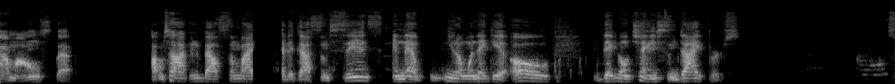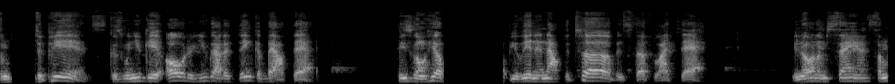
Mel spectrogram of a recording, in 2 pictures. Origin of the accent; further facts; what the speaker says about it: West Coast, United States; now in Houston, United States; I'm in Houston, but I'm from the West Coast.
